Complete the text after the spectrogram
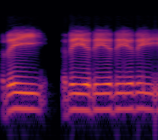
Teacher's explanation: Huruf ro yang berharokat kasroh, maka dia dibaca dengan tarqiq ya atau dengan tipis ri ya.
